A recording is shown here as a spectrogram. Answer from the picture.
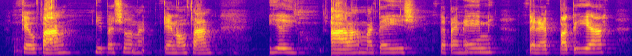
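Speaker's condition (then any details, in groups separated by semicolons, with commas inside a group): Deafness from birth, congenital; communicates by lip reading since always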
